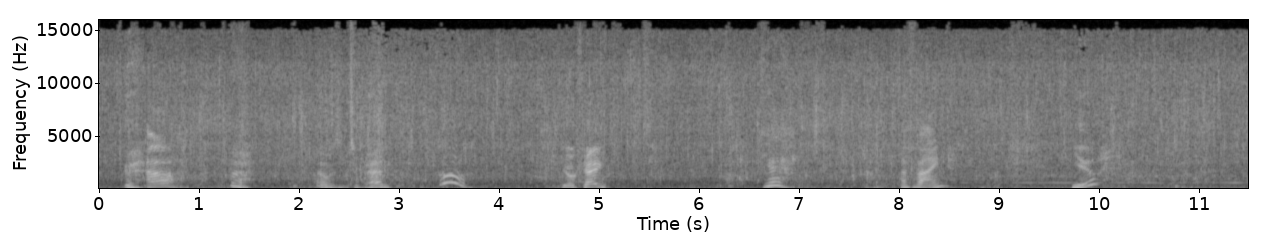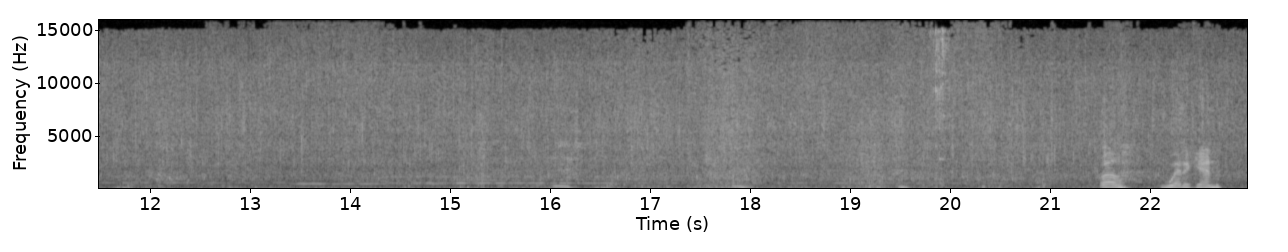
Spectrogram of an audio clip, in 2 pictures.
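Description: Water splashes and sloshes as a swimmer paddles.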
